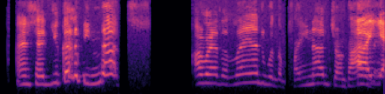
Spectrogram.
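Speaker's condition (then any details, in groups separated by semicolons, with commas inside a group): Cerebral palsy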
